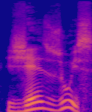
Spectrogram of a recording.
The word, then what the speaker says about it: Jesus: o que que aconteceu o som de ye foi mudando ye ye G G né G até ficar g g e o s Inter vocálico se sonoriza Então você vai ter Jesus Jesus em vez de Jesus fica Jesus e dependendo do sotaque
